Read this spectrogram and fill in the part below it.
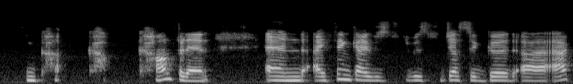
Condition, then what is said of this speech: Stuttering. And there are times when, if I really want to, I can slow my speech down just a little bit and stutter significantly less.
